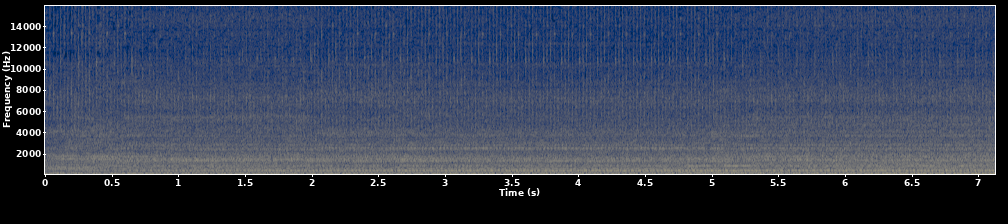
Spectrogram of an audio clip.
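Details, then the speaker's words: VW Mk6 Jetta 2.5L five-cylinder, fresh engine and 02Q six-speed swap, first start just after adding oil: steady idle with a faint thin high chirp; a belt or pulley is squeaking, owner suspects the lip pulley. "There's definitely a belt or pulley squeaking in there some more."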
